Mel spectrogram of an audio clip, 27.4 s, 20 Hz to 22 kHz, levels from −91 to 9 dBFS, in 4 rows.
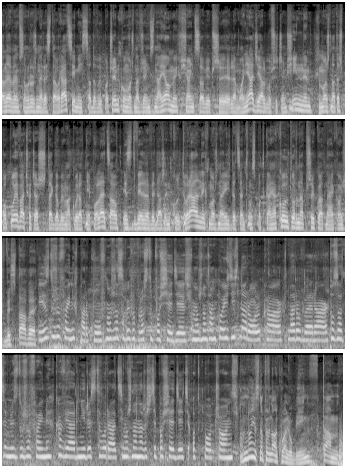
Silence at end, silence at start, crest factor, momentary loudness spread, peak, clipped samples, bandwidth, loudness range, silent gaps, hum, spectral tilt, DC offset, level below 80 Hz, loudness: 0 s; 0 s; 10 dB; 4 LU; 0 dBFS; under 0.1%; over 20 kHz; 2 LU; none; none; -5.5 dB/octave; under 0.1%; -30 dBFS; -12 LUFS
